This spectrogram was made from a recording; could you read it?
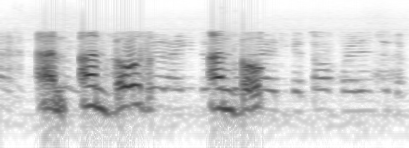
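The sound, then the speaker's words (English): A caller's radio plays loudly in the background of a live phone call, its voices coming through thin and tinny in short bursts of speech over a steady low hum. “You got to turn your radio down.”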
